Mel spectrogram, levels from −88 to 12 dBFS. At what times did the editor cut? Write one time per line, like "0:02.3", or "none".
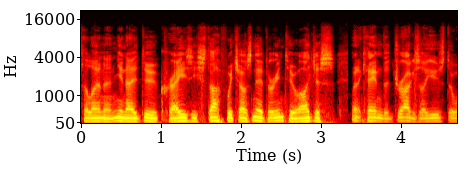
0:03.2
